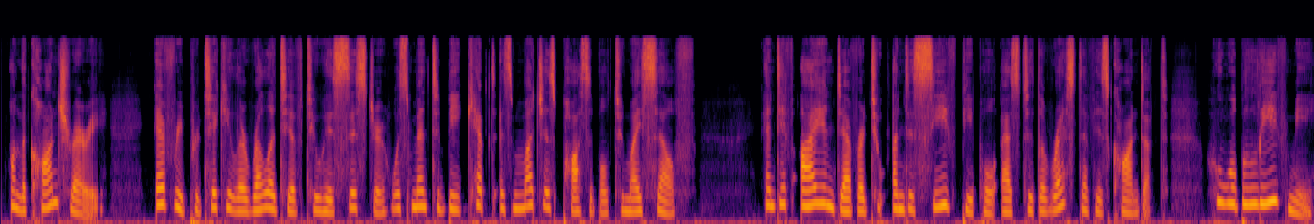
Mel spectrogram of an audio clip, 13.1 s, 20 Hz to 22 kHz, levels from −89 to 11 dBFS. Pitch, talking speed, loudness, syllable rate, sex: 225 Hz, 175 wpm, -19 LUFS, 5.5 syllables/s, female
